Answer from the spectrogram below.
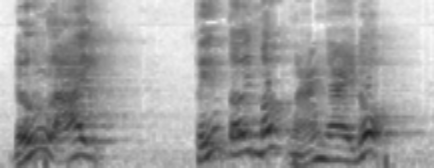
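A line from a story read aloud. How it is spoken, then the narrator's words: Loud warning shout. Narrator (Vietnamese): có tiếng quát vàng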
